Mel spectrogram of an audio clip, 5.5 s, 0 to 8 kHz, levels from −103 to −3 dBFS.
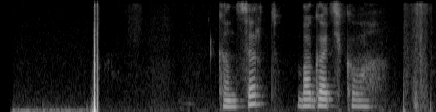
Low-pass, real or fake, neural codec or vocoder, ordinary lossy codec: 7.2 kHz; real; none; Opus, 24 kbps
